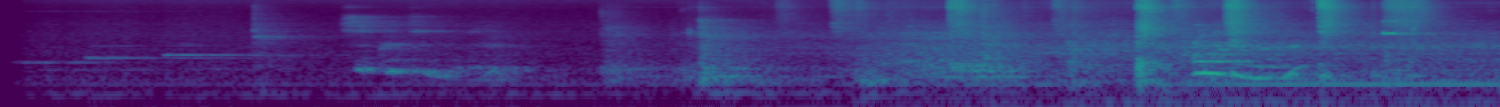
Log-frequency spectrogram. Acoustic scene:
elevator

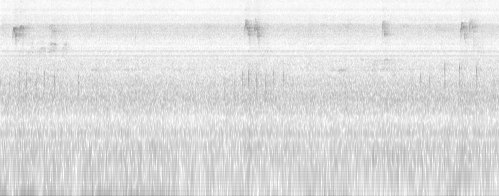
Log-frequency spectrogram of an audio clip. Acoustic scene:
park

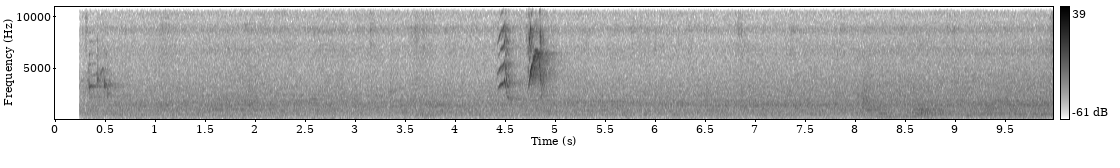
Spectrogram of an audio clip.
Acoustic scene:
residential area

